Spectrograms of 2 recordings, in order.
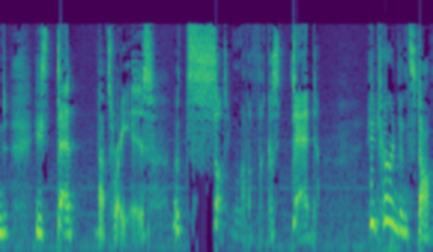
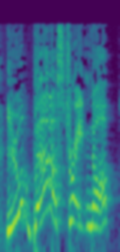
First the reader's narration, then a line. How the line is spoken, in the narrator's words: she screamed threateningly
